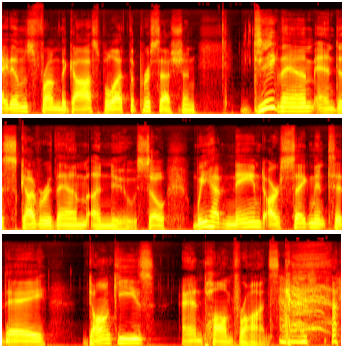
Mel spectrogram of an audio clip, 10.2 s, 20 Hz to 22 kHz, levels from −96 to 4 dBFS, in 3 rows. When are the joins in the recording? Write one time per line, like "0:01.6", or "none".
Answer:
0:02.7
